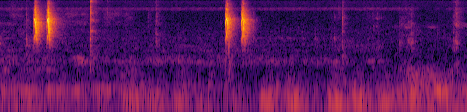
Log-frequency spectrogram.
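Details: Separated female olive-backed tailorbird calling its mate: two quick pairs of sharp, high, emphatic chips about three seconds apart, with low murmuring noise behind.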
